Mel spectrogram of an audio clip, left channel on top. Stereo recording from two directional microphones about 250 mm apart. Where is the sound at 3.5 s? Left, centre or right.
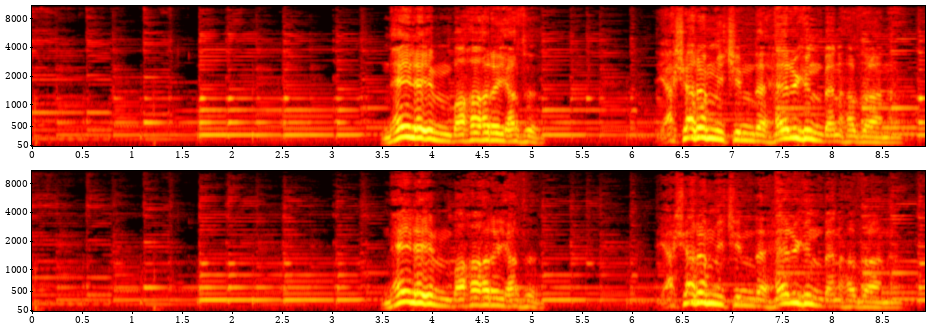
Left.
